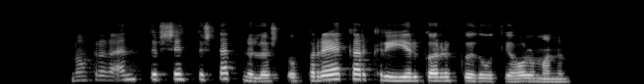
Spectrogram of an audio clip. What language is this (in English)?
Icelandic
